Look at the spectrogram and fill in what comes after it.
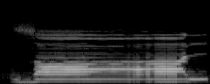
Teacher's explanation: ضاد پہ پہلے مد ہے تو ضاد پہ مد کرتے ہوئے لام سے ملیں گے، ڈائریکٹ ضاد کو لام سے نہیں ملیں گے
